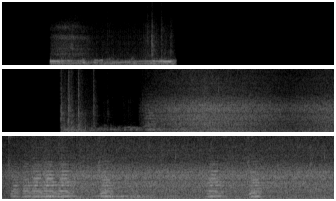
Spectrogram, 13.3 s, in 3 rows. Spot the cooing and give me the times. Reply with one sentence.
You can hear the cooing from 0.6 to 2.4 s, from 5.2 to 6.9 s and from 9.3 to 10.9 s.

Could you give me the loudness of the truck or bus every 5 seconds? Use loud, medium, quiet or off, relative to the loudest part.
off, loud, loud.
